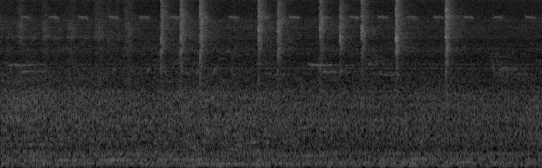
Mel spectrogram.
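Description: Steady low outdoor background rumble, with a run of faint, sharp, high clicks from about one and a half to four and a half seconds in.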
